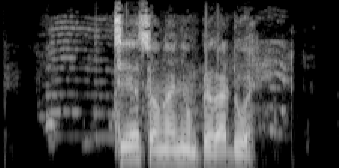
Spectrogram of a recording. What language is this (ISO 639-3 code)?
bkh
